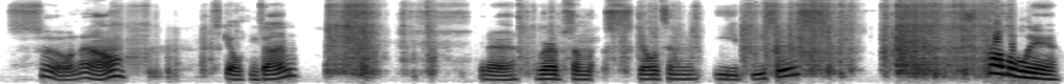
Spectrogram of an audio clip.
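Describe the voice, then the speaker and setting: Male streamer, talkative and unhurried, narrating his build aloud; mid-pitched voice. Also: background noise. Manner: chatty, thinks aloud while building, self-described yapper. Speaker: livestream host. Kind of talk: casual live-stream building commentary.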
